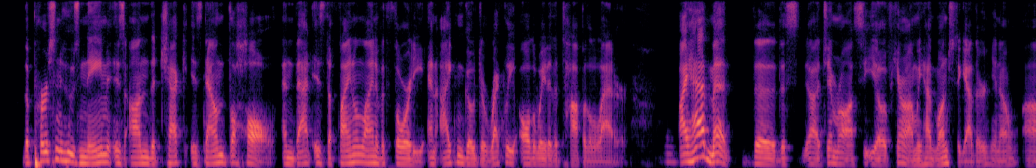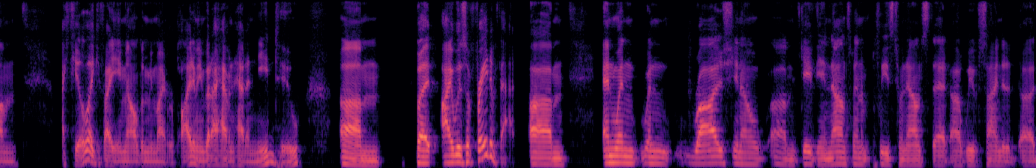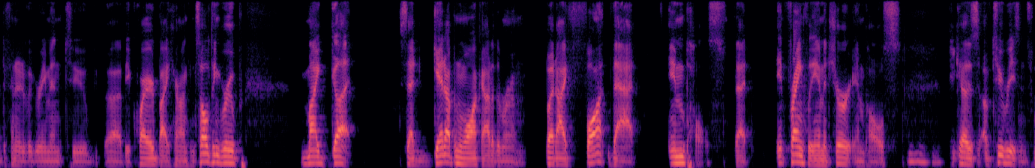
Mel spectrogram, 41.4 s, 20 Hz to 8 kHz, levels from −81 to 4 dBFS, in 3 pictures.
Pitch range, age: 90-125 Hz, 30-49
